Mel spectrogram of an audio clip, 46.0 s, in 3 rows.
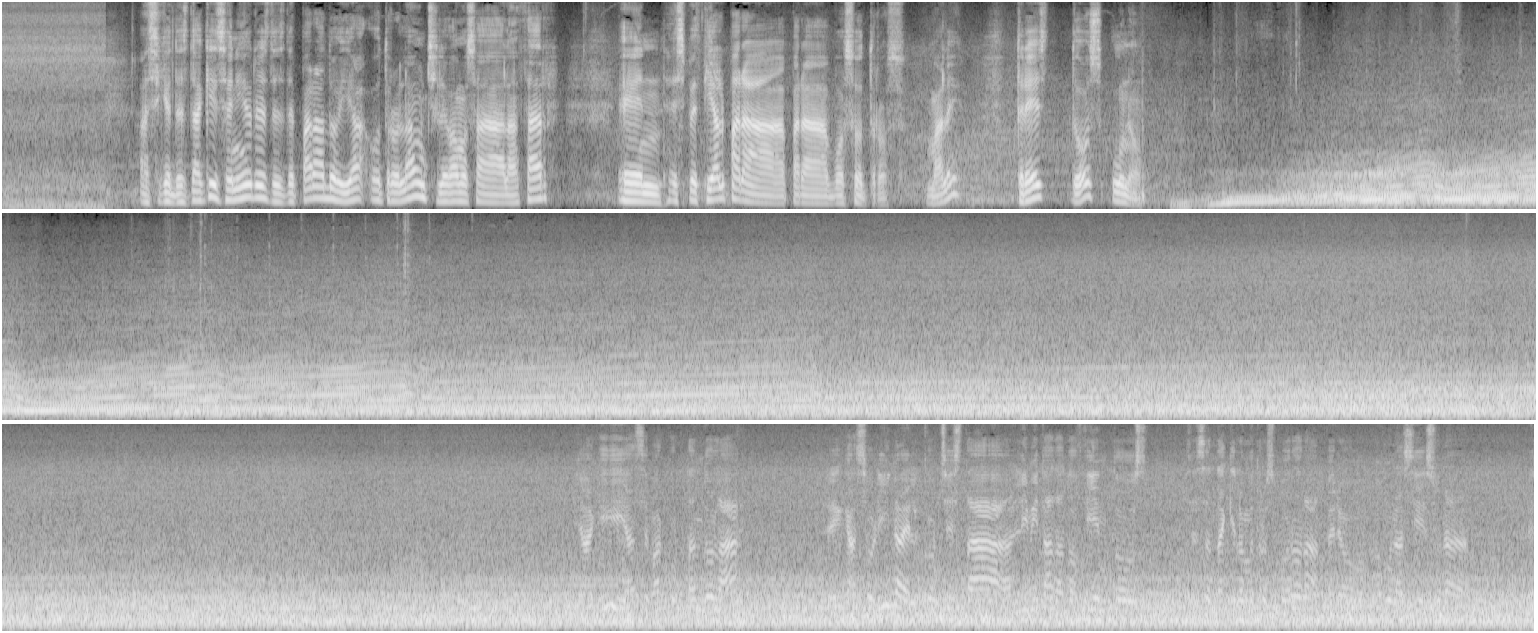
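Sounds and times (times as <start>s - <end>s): car engine accelerating: 0.0s - 1.2s, 11.6s - 46.0s.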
